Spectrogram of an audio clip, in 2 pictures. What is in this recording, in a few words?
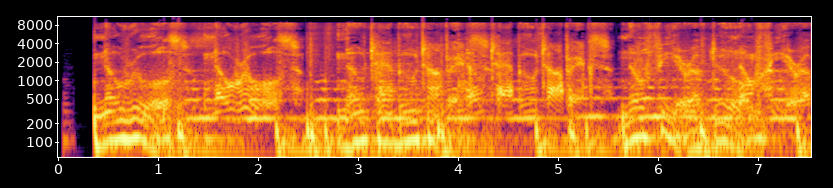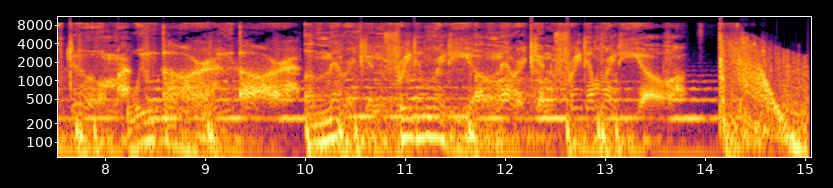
promo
